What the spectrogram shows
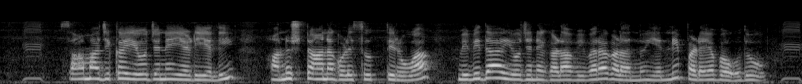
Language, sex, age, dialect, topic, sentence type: Kannada, female, 41-45, Mysore Kannada, banking, question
